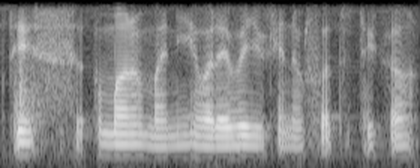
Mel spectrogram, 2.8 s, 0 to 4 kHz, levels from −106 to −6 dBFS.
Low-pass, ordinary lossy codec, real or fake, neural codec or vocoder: 3.6 kHz; none; real; none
